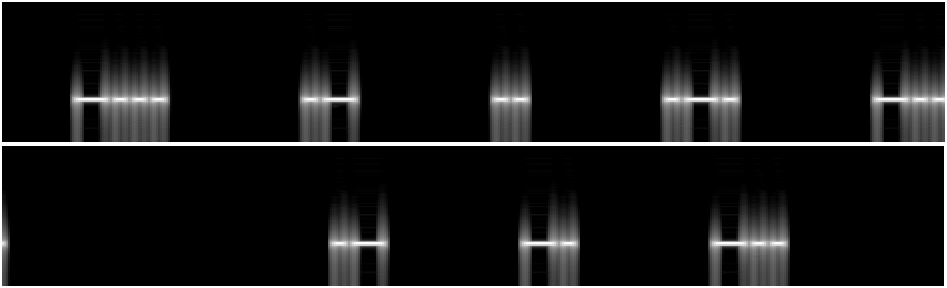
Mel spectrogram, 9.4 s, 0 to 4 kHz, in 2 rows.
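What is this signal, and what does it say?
Morse code, heard as a keyed tone, about 25 wpm, spaced as for 10 wpm, 550 Hz. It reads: BAIRD AND
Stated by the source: Morse code news headlines at 10.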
